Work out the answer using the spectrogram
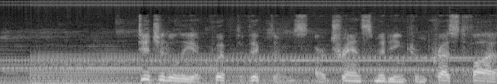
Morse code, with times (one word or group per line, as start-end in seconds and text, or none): none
